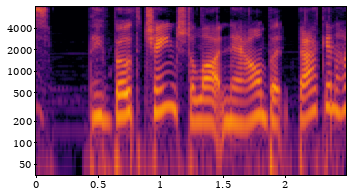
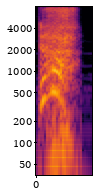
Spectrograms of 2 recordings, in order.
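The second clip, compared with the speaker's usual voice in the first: loud high exasperated ugh; angry frustrated ugh; frustrated groan; 11 semitones higher, 6 dB louder than usual. Acted. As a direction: let out a furious groan. Frustrated outburst.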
